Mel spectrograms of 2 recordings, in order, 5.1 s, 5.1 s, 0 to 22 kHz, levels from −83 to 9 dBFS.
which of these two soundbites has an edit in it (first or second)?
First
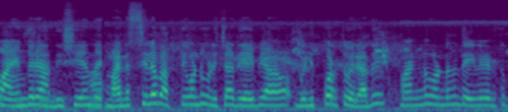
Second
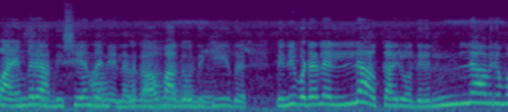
first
